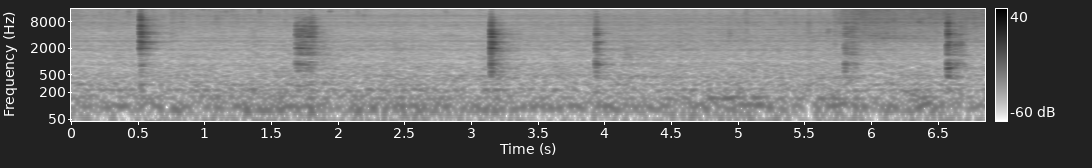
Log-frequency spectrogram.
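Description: Butter on a hot tawa giving a faint, low sizzle, broken by several sharp clinks and scrapes at irregular intervals, and no voices.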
